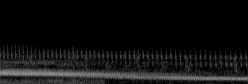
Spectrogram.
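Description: A seal call: one long trilled note gliding steadily down in pitch.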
